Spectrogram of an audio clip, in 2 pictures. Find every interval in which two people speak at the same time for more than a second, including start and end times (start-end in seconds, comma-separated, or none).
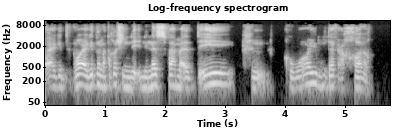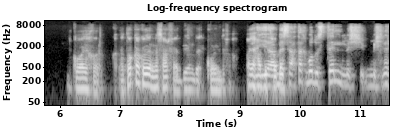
none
